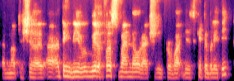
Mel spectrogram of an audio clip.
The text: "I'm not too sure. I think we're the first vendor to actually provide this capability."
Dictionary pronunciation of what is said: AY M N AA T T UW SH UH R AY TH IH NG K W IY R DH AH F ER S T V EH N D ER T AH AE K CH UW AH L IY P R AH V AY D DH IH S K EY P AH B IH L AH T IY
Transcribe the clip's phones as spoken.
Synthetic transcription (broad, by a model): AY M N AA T T UW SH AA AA AY T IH NG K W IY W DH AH F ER S T W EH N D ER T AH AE K CH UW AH L IY P R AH V AY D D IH S K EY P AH B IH L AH T IY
